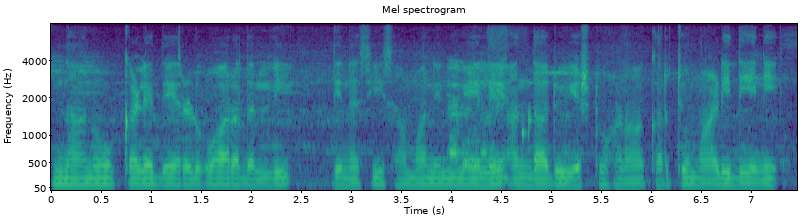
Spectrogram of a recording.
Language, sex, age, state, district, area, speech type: Kannada, male, 18-30, Karnataka, Davanagere, rural, read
